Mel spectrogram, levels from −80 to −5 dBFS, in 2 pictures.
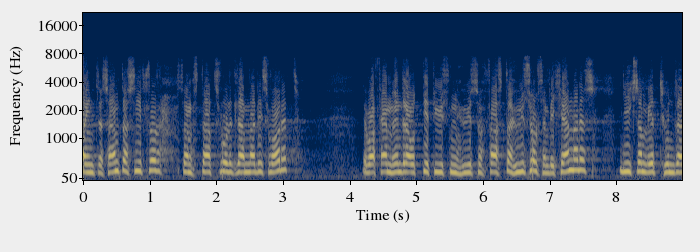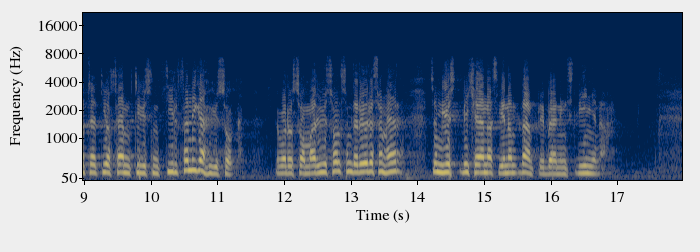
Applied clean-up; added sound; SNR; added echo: none; none; none; none.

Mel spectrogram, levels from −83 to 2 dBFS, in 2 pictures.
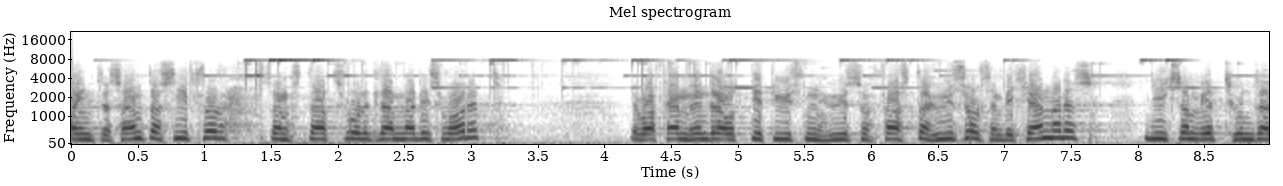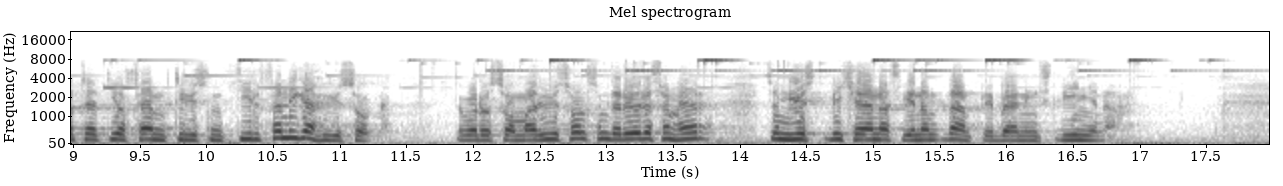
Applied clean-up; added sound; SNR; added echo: none; Chime; 8 dB; none.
